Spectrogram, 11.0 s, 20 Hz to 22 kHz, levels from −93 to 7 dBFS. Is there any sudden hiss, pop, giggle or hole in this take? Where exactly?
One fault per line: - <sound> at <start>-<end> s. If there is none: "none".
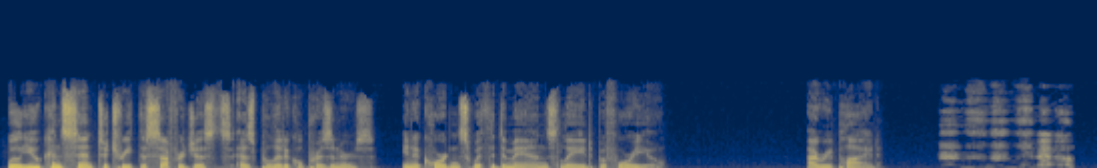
- breath at 9.4-10.7 s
